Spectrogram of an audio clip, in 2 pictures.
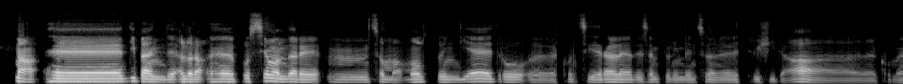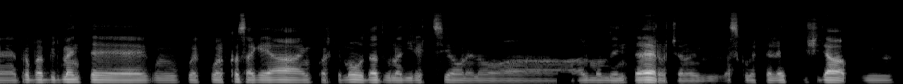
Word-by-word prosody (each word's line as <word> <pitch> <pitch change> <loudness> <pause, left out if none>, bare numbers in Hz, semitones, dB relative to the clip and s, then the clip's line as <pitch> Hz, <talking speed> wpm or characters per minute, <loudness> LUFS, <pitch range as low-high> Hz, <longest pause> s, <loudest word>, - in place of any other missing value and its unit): Mah, - - +4
ehm, 135 0 +8
dipende. 125 -5 +3
Allora, 125 -2 +3
ehm, 125 0 +1
possiamo 140 +4 +1
andare, 125 -3 +2
mhmm, 115 -1 -10
insomma 115 -2 -8
molto 120 +3 -5
indietro, 120 0 -2
uhm, 105 -1 -14
considerare 115 +1 -5
ad 115 0 -8
esempio 110 0 -13
l'invenzione 110 +1 -13
dell'elettricità 105 -3 -10
come 100 -1 -19
probabilmente, 105 -1 -10
mhmm, 100 0 -19
qual 105 -2 -17
qualcosa 105 0 -12
che 105 0 -10
ha, 105 -1 -8
in 100 +1 -17
qualche - - -22
modo, 110 +1 -8
dato 105 0 -9
una 100 0 -13
direzione, 100 -1 -17
no, 90 -1 -21
a 85 -1 -24 0.2
al 95 +1 -18
mondo 95 -1 -17
intero, 95 0 -3
cioè 85 - -20
ne 85 0 -18
mhmm, 85 0 -25
la - - -24
scoperta 95 0 -17
dell'elettricità, 100 +1 -8 0.2
mhmm 100 0 -21
105 Hz, 140 wpm, -19 LUFS, 100-120 Hz, 0.2 s, ehm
